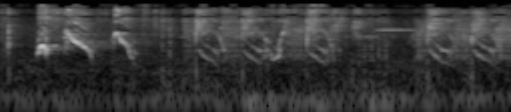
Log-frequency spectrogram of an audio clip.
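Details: Lyrebird song from Dandenong, Australia: loud, sharp opening notes, then a cascade of quick, repeated downward-sweeping whistles, evenly paced, with faint high notes in the background.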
